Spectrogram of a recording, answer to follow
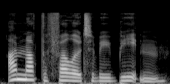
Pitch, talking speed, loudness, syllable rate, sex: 170 Hz, 245 wpm, -17 LUFS, 5.8 syllables/s, female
